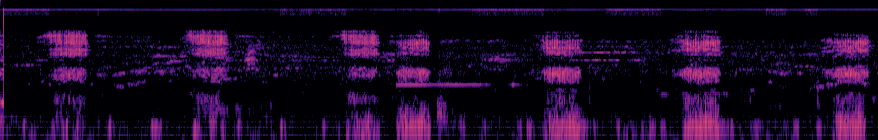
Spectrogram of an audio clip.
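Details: A sleeping dog snoring on New Year's Eve indoors: low rumbling snores with noisy upper harmonics, about every three seconds, growing louder and more regular toward the end; a faint steady tone briefly in the background.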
